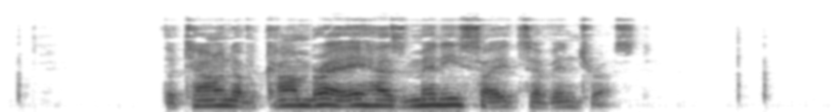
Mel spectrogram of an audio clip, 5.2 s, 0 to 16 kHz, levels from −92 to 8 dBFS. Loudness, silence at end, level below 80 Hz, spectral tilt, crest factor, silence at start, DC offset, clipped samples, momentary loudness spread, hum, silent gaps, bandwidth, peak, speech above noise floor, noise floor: -20 LUFS; 1.3 s; -64 dBFS; -4.5 dB/octave; 18 dB; 1 s; under 0.1%; under 0.1%; 15 LU; none; none; 9.6 kHz; -4 dBFS; 70 dB; -90 dBFS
